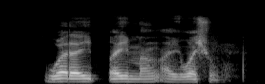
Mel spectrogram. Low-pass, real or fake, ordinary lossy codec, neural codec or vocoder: 10.8 kHz; fake; MP3, 64 kbps; codec, 44.1 kHz, 7.8 kbps, Pupu-Codec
